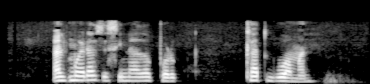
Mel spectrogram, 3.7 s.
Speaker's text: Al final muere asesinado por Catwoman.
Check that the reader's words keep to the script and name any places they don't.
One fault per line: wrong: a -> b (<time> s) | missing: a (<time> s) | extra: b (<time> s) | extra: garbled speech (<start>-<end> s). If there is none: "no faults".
missing: final (0.7 s)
